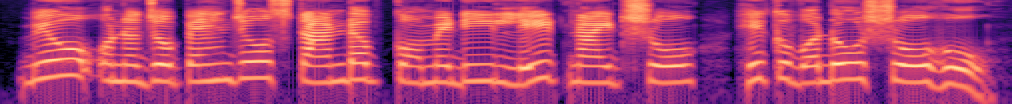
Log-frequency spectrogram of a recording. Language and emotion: Sindhi, neutral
